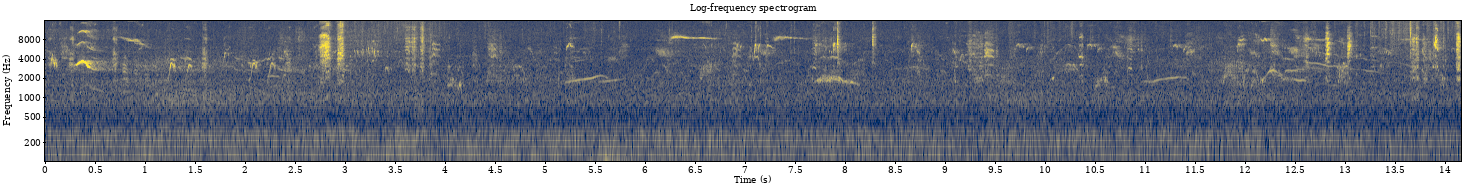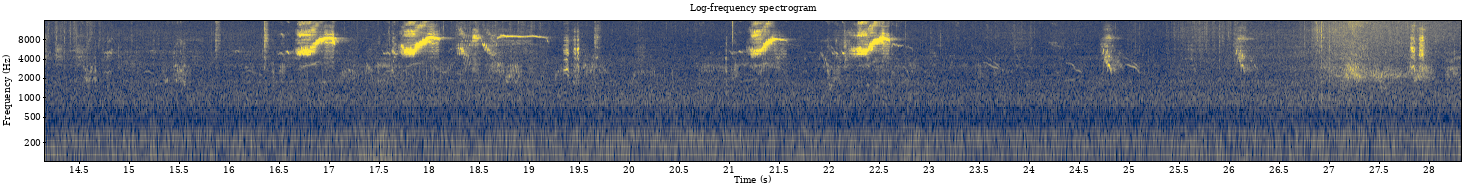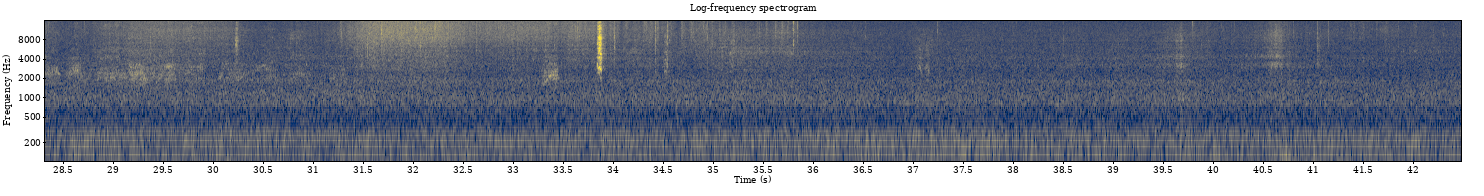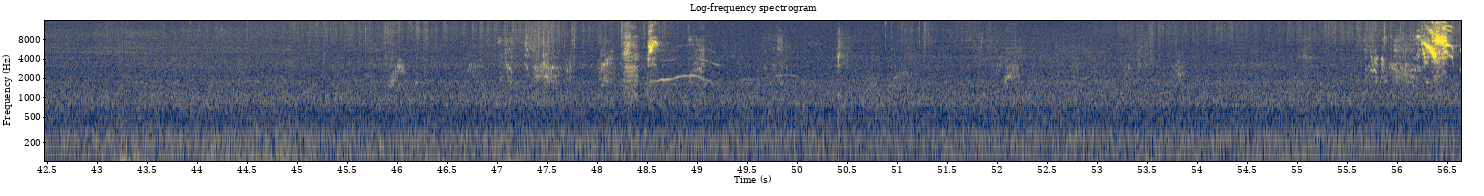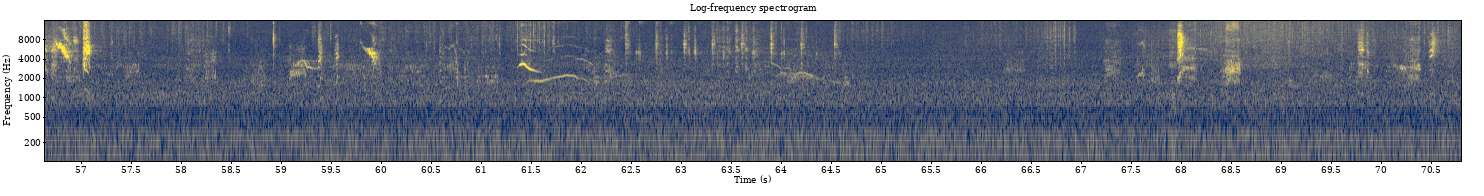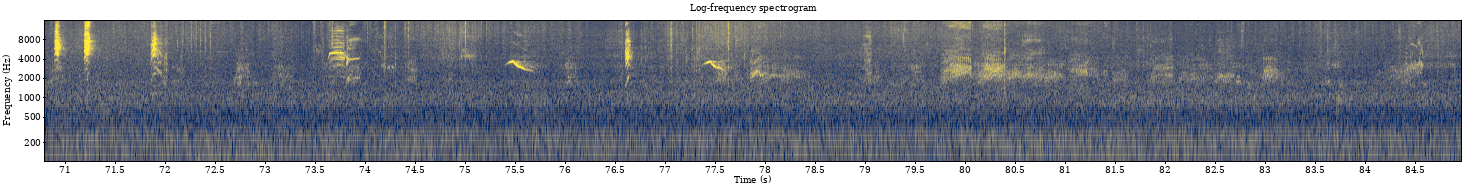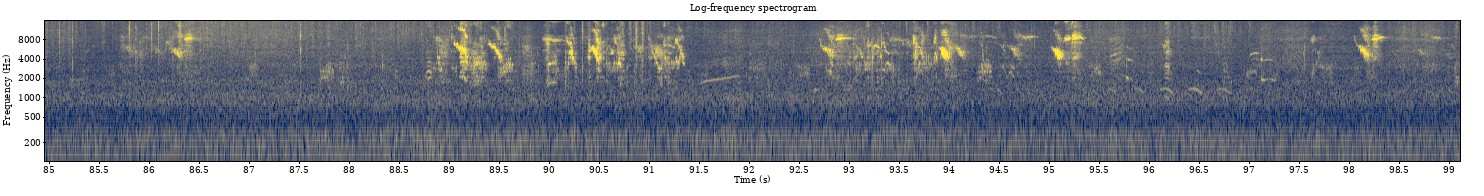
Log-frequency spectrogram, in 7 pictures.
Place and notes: Crewe St, Seahouses, UK - Flocking starlings ...
Flocking starlings ... lots of mimicry ... clicks ... squeaks ... creaks ... whistles ... bird calls from herring gull ... lesser black-backed gull ... lavaliers clipped to a sandwich box ... background noise ... some wind blast ...
4 November, 07:10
